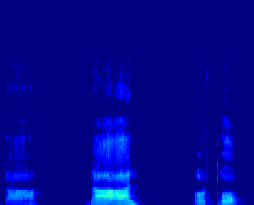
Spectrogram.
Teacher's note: ता, दाल, कौ, ये तीनों हुर्फ जो हैं वो जब ज़बान की नोक सामने वाले दो दांत ऊपर के जो दो सामने वाले दांत होते हैं उनकी जड़ से लगते हैं। जब ज़बान की नोक ऊपर वाले सामने वाले दो दांतों की जड़ से लगे तो ये हुरूफ अदा होते हैं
